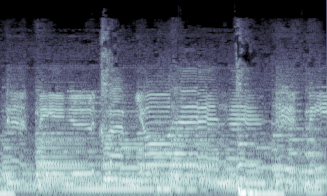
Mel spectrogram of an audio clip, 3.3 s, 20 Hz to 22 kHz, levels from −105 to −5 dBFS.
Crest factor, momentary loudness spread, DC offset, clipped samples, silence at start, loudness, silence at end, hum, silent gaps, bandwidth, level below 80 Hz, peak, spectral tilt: 14 dB; 3 LU; under 0.1%; under 0.1%; 0 s; -16 LUFS; 0 s; none; none; 14 kHz; -24 dBFS; 0 dBFS; -6.5 dB/octave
